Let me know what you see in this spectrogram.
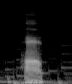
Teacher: the onset piyup is fully released, whereas the coda piyup is unreleased in the Korean word pop, meaning meal or cooked rice.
